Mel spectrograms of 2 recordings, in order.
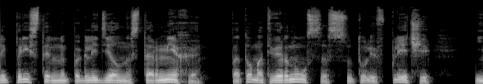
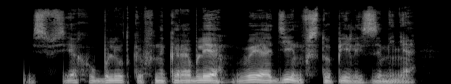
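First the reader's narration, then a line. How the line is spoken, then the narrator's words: Muttering. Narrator (Russian): пробормотал он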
